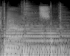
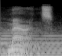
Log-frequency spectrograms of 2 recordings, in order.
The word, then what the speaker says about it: Marans: The correct term is always Marans, with the plural form in mind. Another thing to note when pronouncing the name is that the S at the end of Marans is silent.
